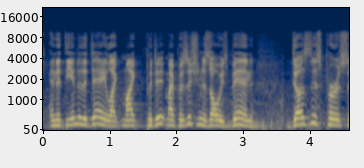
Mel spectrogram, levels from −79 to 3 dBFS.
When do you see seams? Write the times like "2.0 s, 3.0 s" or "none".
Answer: 1.1 s, 1.8 s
